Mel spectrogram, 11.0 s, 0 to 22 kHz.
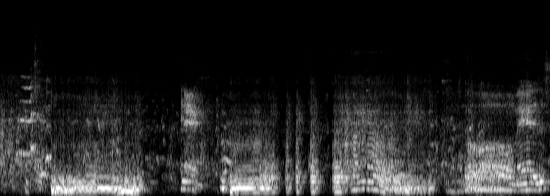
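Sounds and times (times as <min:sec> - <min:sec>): fake fart noises: 0:01.0 - 0:03.0, 0:04.4 - 0:08.8.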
